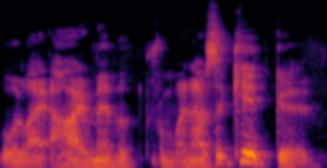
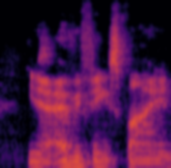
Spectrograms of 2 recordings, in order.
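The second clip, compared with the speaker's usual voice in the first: put-on smug voice, lower and quieter; 4 semitones lower, 6 dB quieter than usual. Retelling a film scene where Kurt opens the door: smug Kurt impression. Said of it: "Kurt just opens the door, like, smug".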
